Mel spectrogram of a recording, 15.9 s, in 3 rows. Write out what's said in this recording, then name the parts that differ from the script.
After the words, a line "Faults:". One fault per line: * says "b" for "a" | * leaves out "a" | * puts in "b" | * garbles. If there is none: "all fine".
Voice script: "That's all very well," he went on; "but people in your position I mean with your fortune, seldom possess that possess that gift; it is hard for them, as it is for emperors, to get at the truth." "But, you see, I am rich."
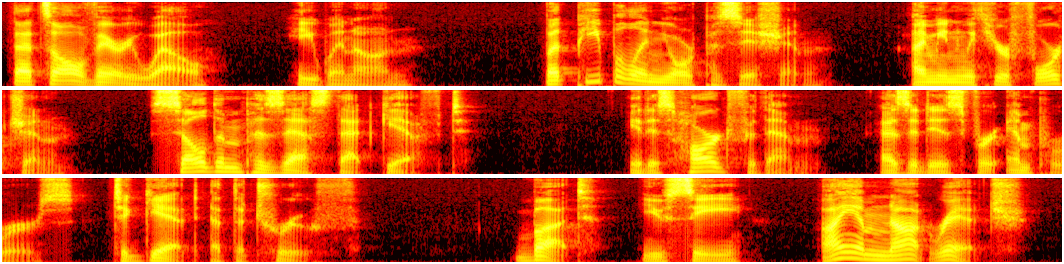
"That's all very well," he went on; "but people in your position I mean with your fortune, seldom possess that gift; it is hard for them, as it is for emperors, to get at the truth." "But, you see, I am not rich."
Faults:
* leaves out "possess that"
* puts in "not"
